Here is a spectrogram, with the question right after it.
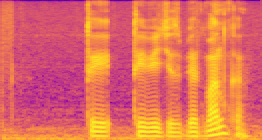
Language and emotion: Russian, neutral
